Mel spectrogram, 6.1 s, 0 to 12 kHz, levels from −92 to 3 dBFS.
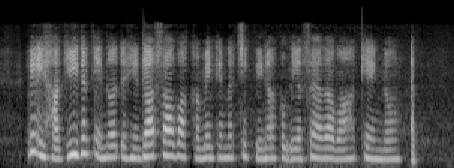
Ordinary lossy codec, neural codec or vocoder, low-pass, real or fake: AAC, 32 kbps; codec, 16 kHz, 0.5 kbps, FunCodec, trained on LibriTTS, 25 frames a second; 7.2 kHz; fake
